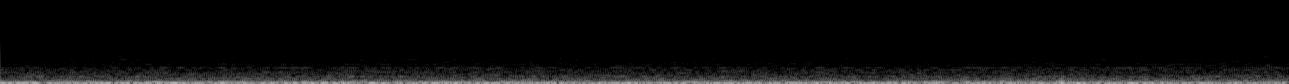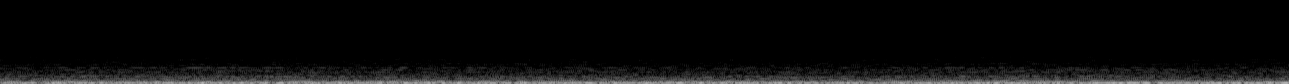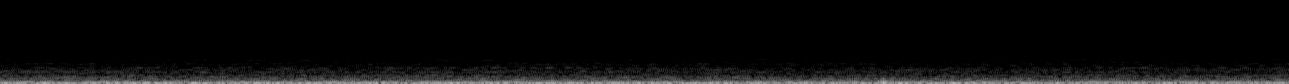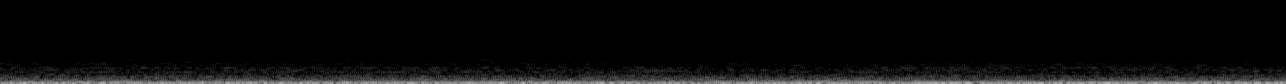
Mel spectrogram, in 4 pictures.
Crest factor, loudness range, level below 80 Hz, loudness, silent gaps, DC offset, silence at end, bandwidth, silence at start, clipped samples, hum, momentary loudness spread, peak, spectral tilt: 16 dB; 2 LU; -32 dBFS; -34 LUFS; none; under 0.1%; 0 s; 1.4 kHz; 0 s; under 0.1%; none; 4 LU; -16 dBFS; -14 dB/octave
